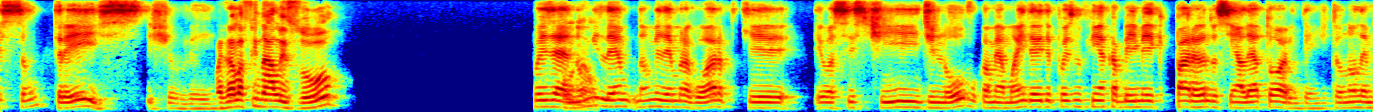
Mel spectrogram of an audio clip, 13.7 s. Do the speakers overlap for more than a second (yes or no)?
no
